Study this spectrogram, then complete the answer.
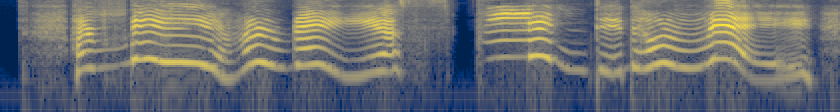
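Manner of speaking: very high, loud cheering; shrill cheer. A narrator's reading. Mrs Corrie dancing with delight, shrill cheering. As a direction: cheer for pure pleasure. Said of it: "in her shrill little voice".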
